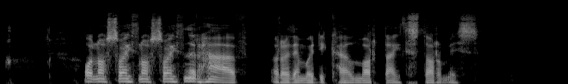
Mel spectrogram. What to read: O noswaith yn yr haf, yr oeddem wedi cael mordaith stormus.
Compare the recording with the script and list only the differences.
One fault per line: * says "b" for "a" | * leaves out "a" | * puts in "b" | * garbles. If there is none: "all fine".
* puts in "noswaith"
